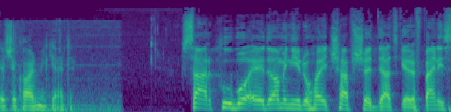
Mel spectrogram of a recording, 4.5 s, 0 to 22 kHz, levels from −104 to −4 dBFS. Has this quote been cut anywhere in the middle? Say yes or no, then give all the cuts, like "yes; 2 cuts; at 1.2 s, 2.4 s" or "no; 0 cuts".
no; 0 cuts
